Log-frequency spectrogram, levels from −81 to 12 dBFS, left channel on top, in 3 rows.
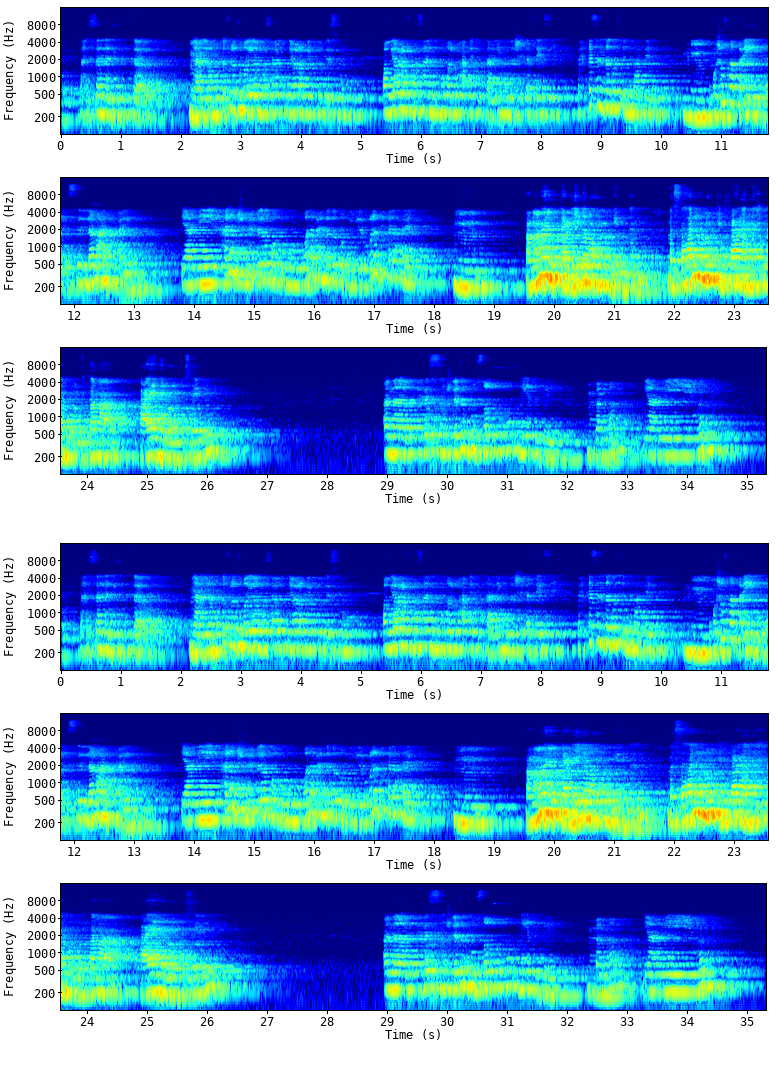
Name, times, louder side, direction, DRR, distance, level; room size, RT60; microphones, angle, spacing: voice 1, 0.3-1.6 2.2-4.9 5.4-8.2 8.6-10.0 10.8-13.1 13.8-17.8 28.9-31.9 32.5-32.8 33.3-34.5, right 1 dB, ahead, -7 dB, 2.8 m, -29 dB
voice 2, 2.1-2.6 10.4-10.9 18.3-18.8 19.5-21.6 21.9-24.6 24.9-26.2 32.3-32.7, left 1 dB, 65° left, -3 dB, 2.4 m, -22 dB
17.5 x 9.8 x 5.3 m, 2.4 s
head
